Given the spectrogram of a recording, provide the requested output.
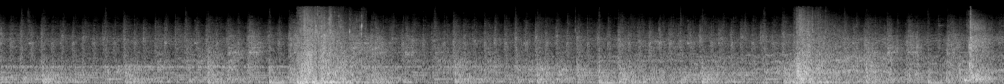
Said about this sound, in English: sounded like gunshots.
